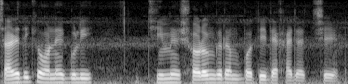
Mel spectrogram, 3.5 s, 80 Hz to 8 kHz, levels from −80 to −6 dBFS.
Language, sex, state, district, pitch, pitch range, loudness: Bengali, male, West Bengal, Cooch Behar, 125 Hz, 110-140 Hz, -18 LUFS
